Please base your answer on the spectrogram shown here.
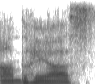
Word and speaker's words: Andreas: Donc c'est Andreas, le S se prononce.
